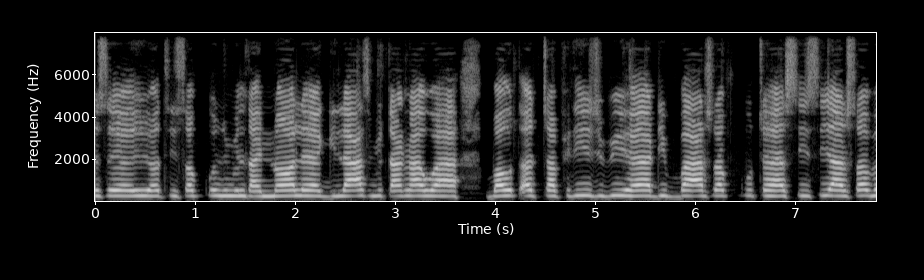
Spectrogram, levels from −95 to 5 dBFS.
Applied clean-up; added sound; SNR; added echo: none; none; none; none.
